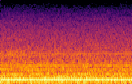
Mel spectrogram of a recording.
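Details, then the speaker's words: Line conditioner plugged in, before connecting a vintage valve radio: constant low electrical buzz at fixed pitch with faint higher overtone; buzz from the conditioner itself, owner unsure if normal. "Okay, I've plugged in the line conditioner now, and you can hear it's buzzing. It's got its own little buzz."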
